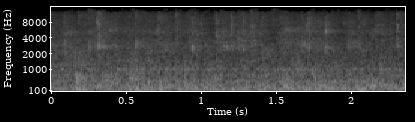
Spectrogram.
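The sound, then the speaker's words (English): Water dripping and trickling through a coal mine tunnel in a dense, constant patter, almost like falling hail, steady throughout with no voices. “It sounds like it's hailing, but the water is coming through. We're in a tunnel.”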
